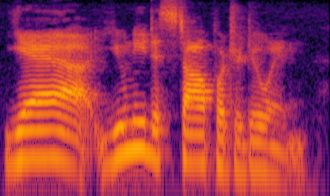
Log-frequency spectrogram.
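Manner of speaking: ordinary talk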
